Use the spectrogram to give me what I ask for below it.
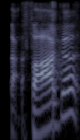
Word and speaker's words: Foga: edric Hill Jeremiah Beaman I'd say foga not figga foga is what I've been coached on uh London Simmons and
